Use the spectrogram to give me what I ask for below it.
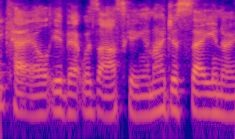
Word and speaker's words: Cael: how do you say kale yvette was asking and i just say you know just like the veggies so much easier to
